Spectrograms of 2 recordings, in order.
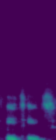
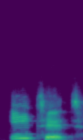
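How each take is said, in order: First: The first word has a short vowel. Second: The first word has a long vowel. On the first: The speaker calls it wrong. "That's wrong" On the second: The speaker calls it right. "It's meant to be eat it"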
